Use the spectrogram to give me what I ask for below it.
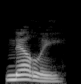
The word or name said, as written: neli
